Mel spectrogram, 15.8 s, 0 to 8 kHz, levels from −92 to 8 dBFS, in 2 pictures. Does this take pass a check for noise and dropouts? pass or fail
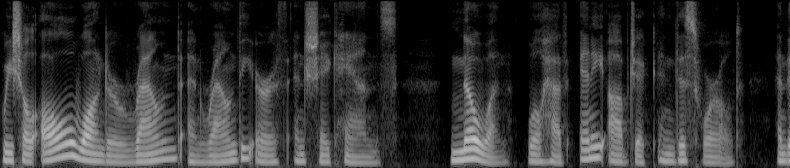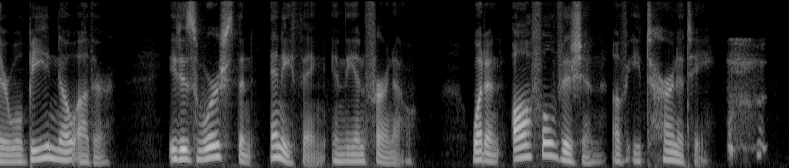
fail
